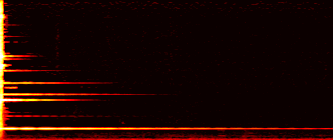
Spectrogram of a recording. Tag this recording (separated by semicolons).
Christmas; percussion; bell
